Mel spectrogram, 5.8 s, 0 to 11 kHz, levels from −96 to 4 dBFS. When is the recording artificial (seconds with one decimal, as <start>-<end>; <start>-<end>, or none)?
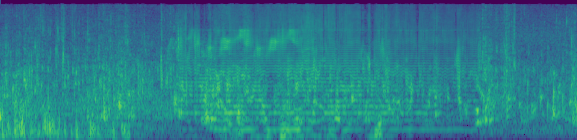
1.8-4.8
